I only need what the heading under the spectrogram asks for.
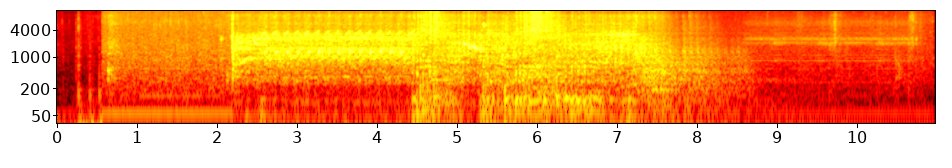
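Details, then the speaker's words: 2000 hp Cummins diesel build, first start with fuel likely still priming through the pump and AirDog: cranks, catches and runs loud but choppy and uneven before dropping off; better than before but still rough, cause unknown. "if you listen to it it is running better still not the way it's supposed to be"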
